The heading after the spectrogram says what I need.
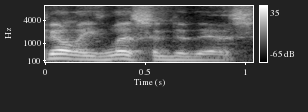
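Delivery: plain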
